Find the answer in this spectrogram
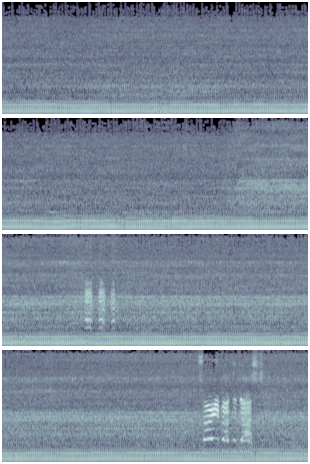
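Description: Motor of a steampunk roadster running steadily as the car rolls slowly, an even low hum with no revving. Brief voices come in about midway and again near the end.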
